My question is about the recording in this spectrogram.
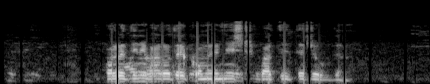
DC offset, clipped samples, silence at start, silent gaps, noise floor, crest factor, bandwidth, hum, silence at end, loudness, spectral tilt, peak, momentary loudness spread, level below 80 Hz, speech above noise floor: under 0.1%; under 0.1%; 0.1 s; none; -52 dBFS; 16 dB; 8 kHz; none; 0.8 s; -16 LUFS; -5 dB/octave; -2 dBFS; 11 LU; -48 dBFS; 36 dB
